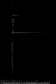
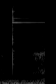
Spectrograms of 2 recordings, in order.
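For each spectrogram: First: genuine silver bullion coin. Second: copper-nickel coin, not silver.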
